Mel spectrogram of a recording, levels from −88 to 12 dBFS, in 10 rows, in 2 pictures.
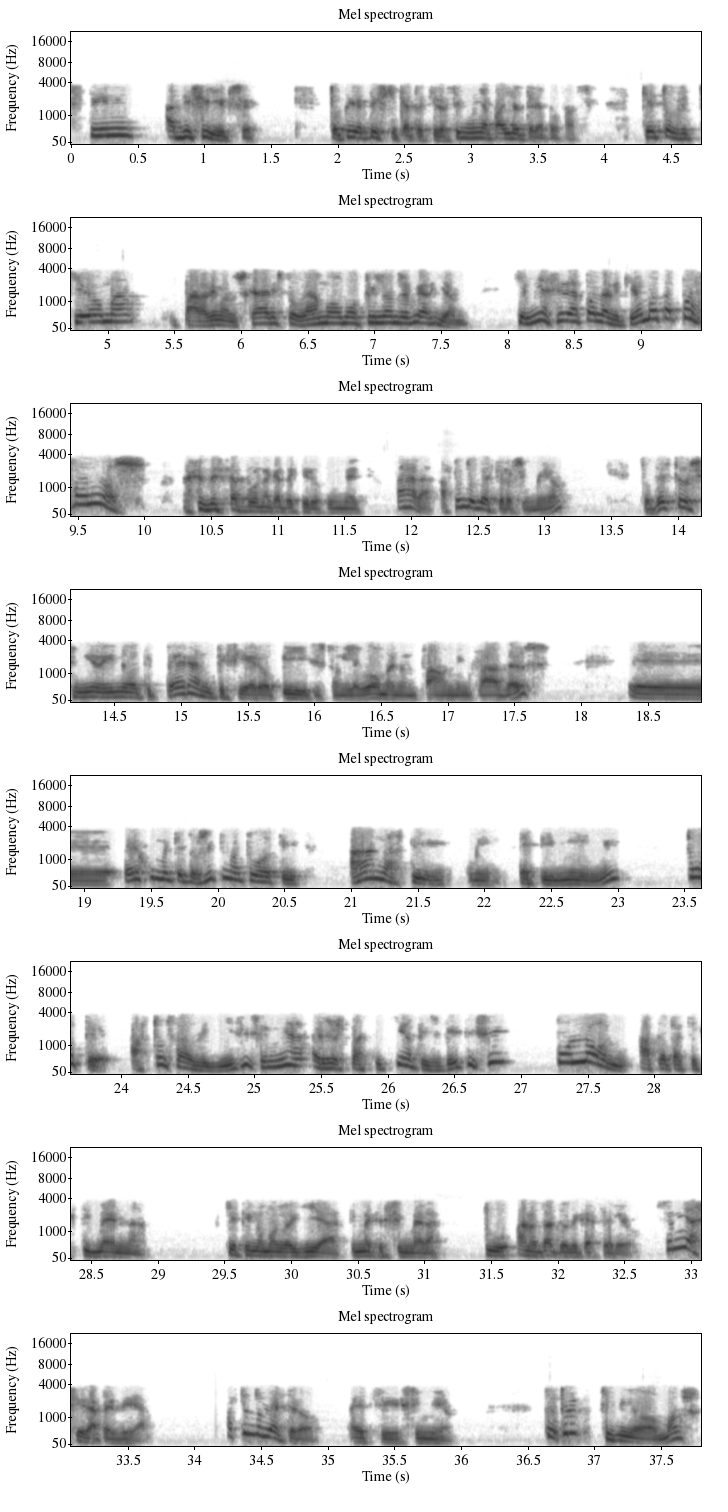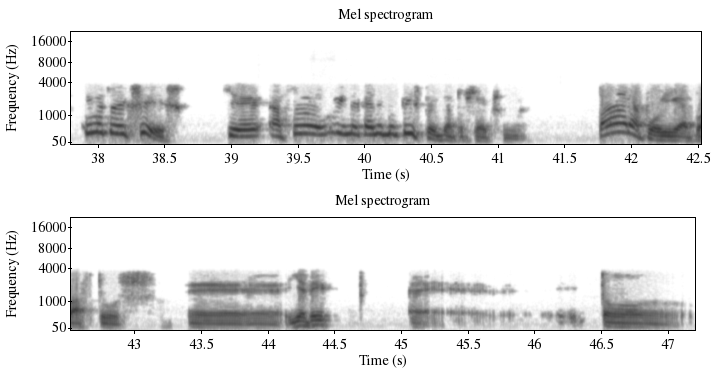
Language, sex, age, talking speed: Greek, male, 50-69, 150 wpm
